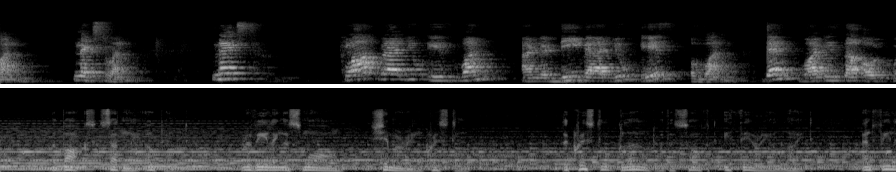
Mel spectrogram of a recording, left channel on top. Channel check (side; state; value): both; different; correlation 0.00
